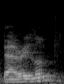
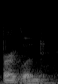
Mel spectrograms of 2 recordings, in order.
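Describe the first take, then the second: First: The g is softened into a y-like glide. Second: The g is sounded as a hard stop. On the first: The speaker calls it right. "I'm told it should be something more like Barrylund" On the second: The speaker calls it wrong. "I say the G good and hard"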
